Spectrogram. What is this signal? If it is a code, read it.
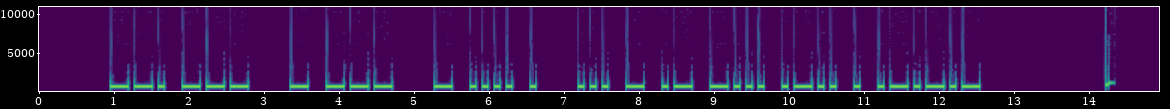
Morse code, heard as a keyed tone, about 15 wpm, 700 Hz. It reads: GO TO THE STABLE.
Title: Sentences from Top 1500 Words 15wpm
